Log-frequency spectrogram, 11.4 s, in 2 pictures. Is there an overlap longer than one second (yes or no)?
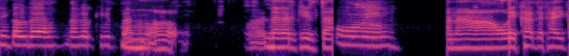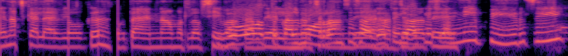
no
